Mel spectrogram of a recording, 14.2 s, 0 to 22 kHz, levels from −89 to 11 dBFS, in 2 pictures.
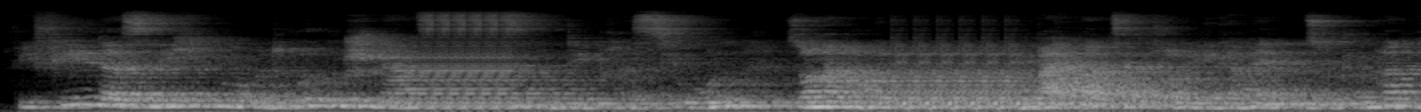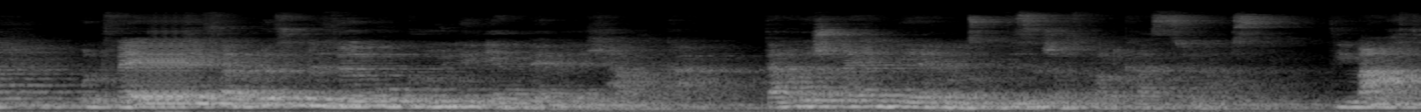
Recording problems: room echo; strong; dies away in 1.9 s
off-mic speech; far
audio stuttering; at 2 s, at 4.5 s and at 8 s

